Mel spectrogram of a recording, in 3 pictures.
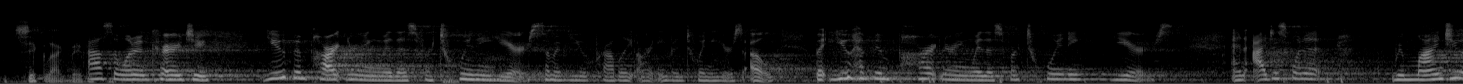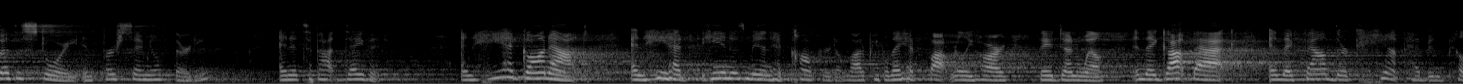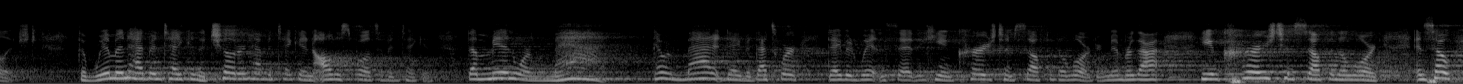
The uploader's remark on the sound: Recorded live during our Wednesday night service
